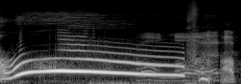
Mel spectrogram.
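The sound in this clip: A human voice imitates a wolf howling up a tunnel as a challenge: one long, loud howl that swoops up, holds, then slowly sinks, ending with a brief breathy, growly tail.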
